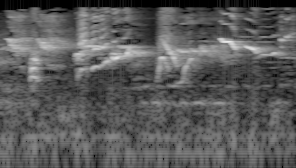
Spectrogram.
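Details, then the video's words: Oriental magpie-robin in intense full-repertoire song (bongkar materi): quick bright whistled phrases with rising and falling slurs, packed closely together with scratchy chatter in between. "KACER NGOTOT GACOR FULL BONGKAR MATERI"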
